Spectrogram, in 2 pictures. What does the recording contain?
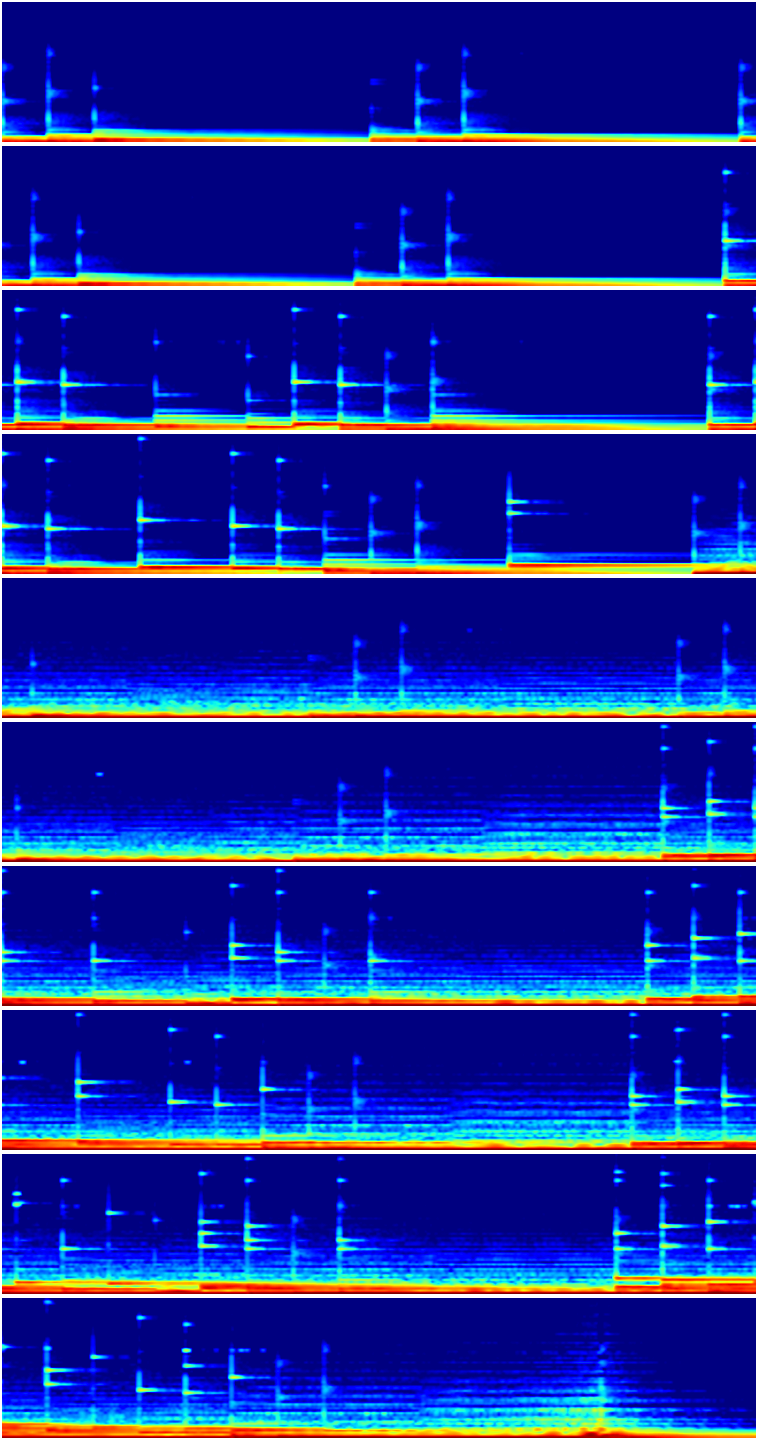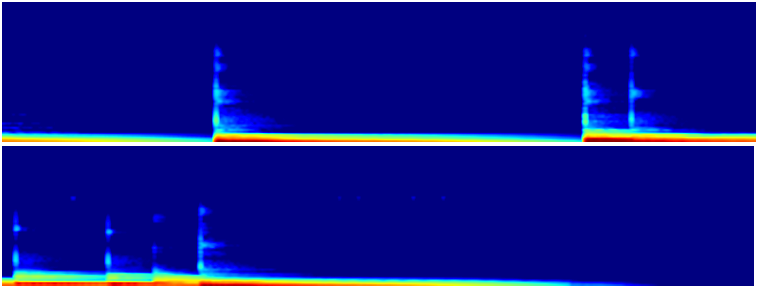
Game Town/Room Music
ambience, game, music, room, rpg, town, warm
